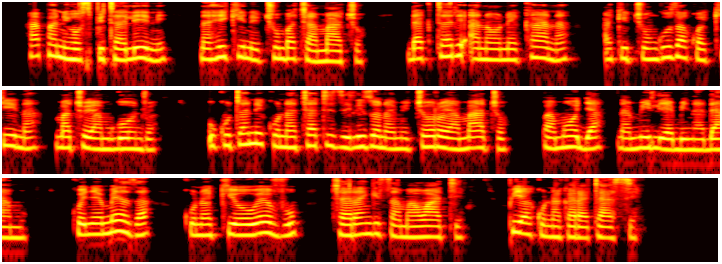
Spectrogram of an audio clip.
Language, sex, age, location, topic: Swahili, female, 25-35, Kisumu, health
